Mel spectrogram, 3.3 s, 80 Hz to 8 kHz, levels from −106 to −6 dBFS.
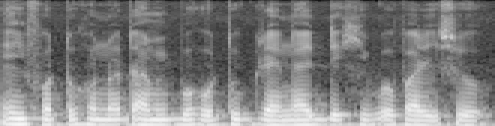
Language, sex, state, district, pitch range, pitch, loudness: Assamese, male, Assam, Sonitpur, 115-120 Hz, 115 Hz, -15 LUFS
